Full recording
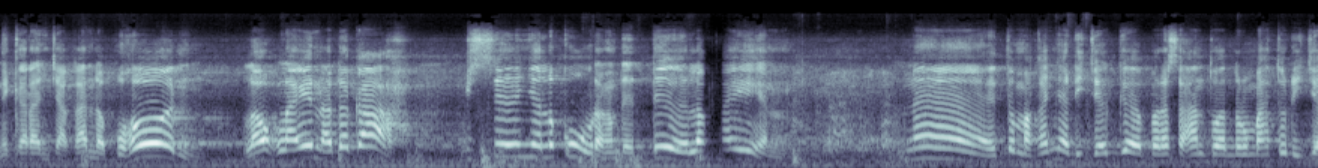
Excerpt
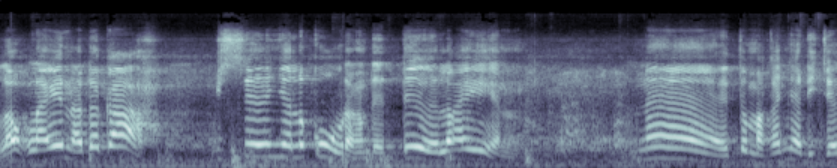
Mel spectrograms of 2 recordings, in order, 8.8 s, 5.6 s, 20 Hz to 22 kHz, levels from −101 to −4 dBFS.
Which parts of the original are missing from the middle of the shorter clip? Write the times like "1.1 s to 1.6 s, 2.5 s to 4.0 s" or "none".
4.7 s to 4.8 s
